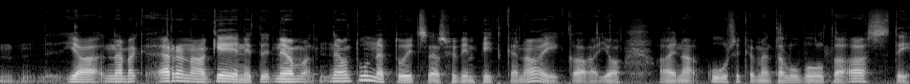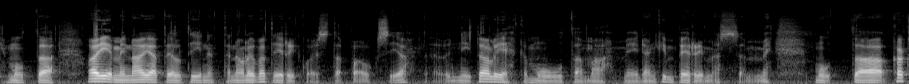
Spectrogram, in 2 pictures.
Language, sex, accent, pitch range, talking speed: Finnish, male, native, 85-115 Hz, 100 wpm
